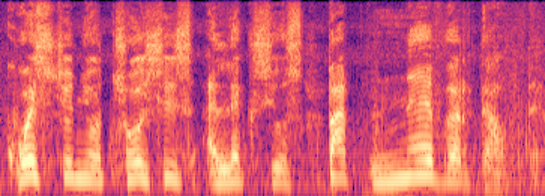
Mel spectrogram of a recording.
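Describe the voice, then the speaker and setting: A man acting a witty, philosophical ancient Greek sage in a video game, speaking in a measured, eloquent way. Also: high-pitched, bright, forceful tone, a little hiss or hum. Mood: solemn, consoling.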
